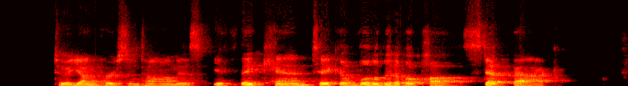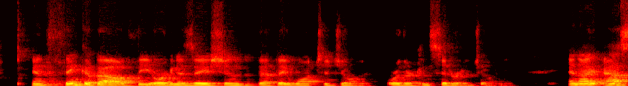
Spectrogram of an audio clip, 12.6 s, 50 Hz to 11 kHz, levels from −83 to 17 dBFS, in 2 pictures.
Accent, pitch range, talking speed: American, 105-150 Hz, 165 wpm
